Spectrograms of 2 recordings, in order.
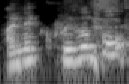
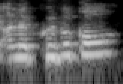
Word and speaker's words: unequivocal: Unequivocable? Are you trying to say unequivocal?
